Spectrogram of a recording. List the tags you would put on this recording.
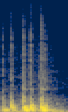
Sound effects > Objects / House appliances
bucket carry clang clatter cleaning container debris drop fill foley garden handle hollow household kitchen knock lid liquid metal object pail plastic pour scoop shake slam spill tip tool water

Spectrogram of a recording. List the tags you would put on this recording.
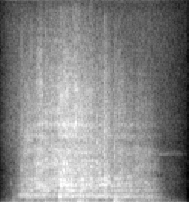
Sound effects > Objects / House appliances
spin chair rotate

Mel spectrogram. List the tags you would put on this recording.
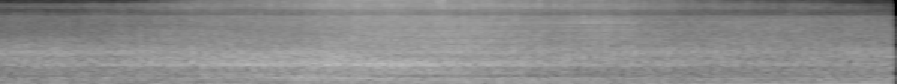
Soundscapes > Urban
field-recording Car Drive-by

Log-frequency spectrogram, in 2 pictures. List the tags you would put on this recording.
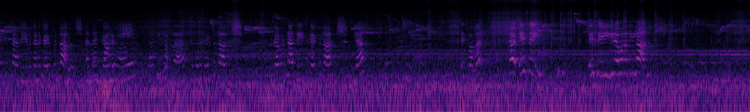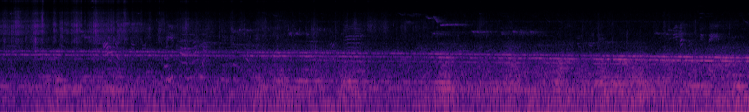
Soundscapes > Nature
modified-soundscape Dendrophone natural-soundscape

